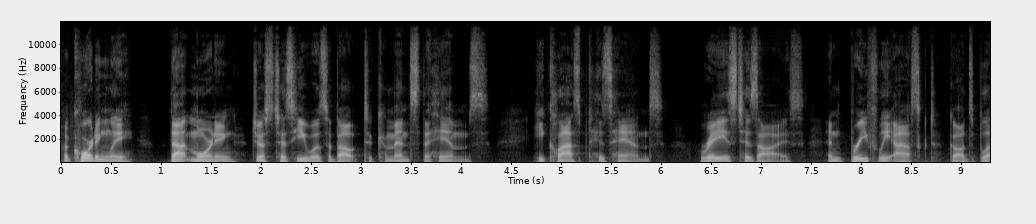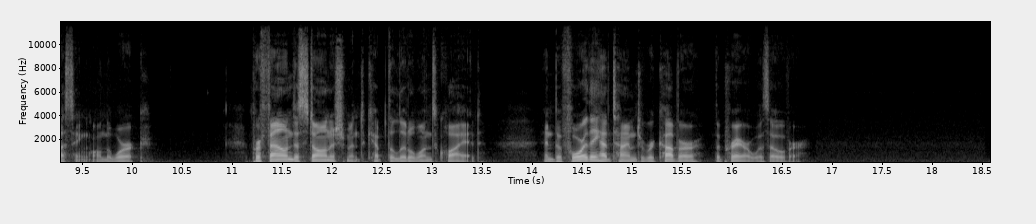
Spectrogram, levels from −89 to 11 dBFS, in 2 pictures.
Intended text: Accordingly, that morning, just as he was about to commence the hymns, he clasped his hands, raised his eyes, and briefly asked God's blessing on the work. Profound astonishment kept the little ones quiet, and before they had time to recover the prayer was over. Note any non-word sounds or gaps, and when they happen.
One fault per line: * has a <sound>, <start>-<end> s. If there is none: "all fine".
all fine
